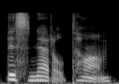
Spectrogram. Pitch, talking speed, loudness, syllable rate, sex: 170 Hz, 150 wpm, -19 LUFS, 3.9 syllables/s, female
